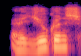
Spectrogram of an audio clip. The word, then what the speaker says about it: Huygens: Christian Huygens, Huygens, would you pronounce it probably in English, was a Dutch physicist and astronomer.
